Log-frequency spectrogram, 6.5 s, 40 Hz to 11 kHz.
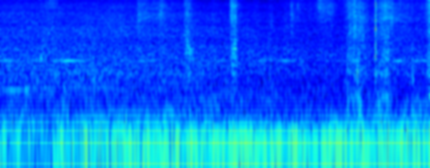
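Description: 2017 GMC Acadia Denali power liftgate rising on its electric motor after a foot kick under the bumper, over a steady low rumble, with a few sharp clicks near the end.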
